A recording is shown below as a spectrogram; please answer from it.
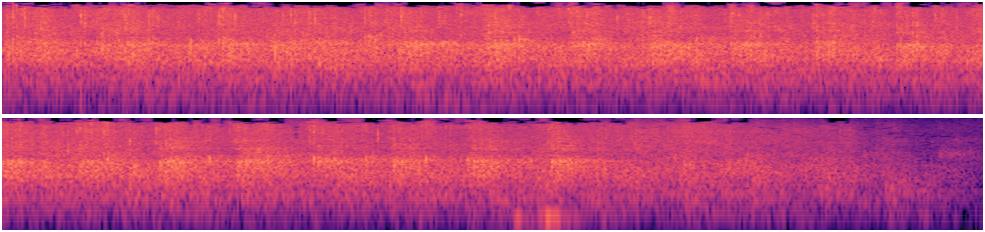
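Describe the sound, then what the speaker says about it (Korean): A large congregation gives a long, dense round of grateful applause honouring a revered mother figure, steady and full before tapering off at the end. "우리 대모님께 큰 감사의 박수를 올렸으면 좋겠습니다"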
